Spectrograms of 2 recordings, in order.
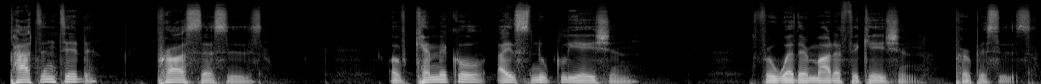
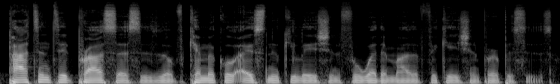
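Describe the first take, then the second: First: The phrase is spoken more slowly. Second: The phrase is spoken quickly. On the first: The speaker calls it right. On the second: The speaker calls it wrong.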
